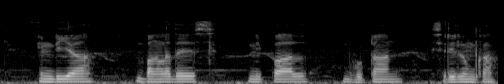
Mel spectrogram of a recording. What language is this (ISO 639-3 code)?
sat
